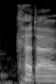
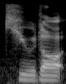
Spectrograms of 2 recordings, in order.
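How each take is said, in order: First: It rhymes with Godot, starting with a K sound. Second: It starts with the letter name Q, then dot. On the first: "like waiting for Godot pronunciation" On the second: "other pronunciations like Q dot"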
